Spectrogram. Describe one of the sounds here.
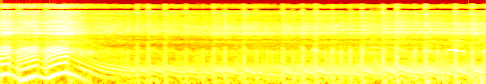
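A chainsaw idles with a low sputtering rumble.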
